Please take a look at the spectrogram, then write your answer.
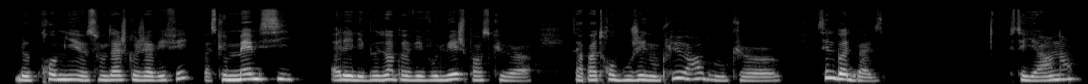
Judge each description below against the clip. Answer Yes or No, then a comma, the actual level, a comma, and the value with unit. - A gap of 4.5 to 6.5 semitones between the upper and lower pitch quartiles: No, average, 2.8 semitones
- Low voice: No, high, 200 Hz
